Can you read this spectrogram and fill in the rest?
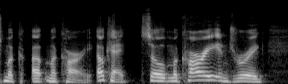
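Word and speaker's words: Makkari: Oh, some people in the live chat are saying it is Makari.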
